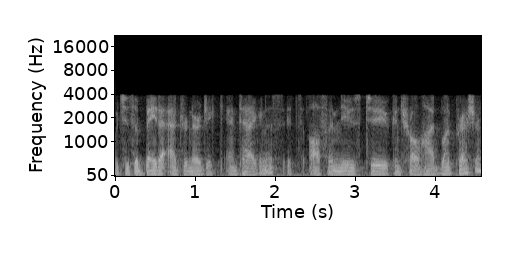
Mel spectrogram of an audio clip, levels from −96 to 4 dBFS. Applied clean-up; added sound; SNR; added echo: none; none; none; none.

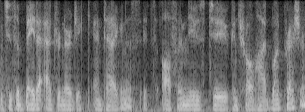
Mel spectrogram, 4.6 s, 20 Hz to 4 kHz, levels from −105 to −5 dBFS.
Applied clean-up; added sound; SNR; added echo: none; Explosion; 19 dB; none.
